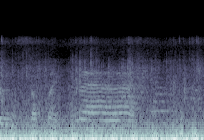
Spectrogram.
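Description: A woman's voice, talking with one long drawn-out, wavering vowel near the middle, over a steady low hum.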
